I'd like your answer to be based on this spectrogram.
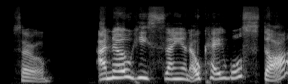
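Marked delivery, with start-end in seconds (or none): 1.9-2.9 play-acted grudging, passive-aggressive agreement. Retelling his reply to a bathroom-break request: imitating passive-aggressive reply. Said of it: "He's very passive aggressive".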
